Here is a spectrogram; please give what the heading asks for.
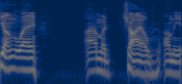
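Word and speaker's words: Younghoe: Got the New England defense and Young Ho Koo, even though I know it's pronounced Young Way. I'm a child on the inside. I can't not say it, Young Ho Koo.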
